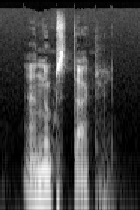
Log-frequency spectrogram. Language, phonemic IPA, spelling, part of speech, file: French, /ɔp.stakl/, obstacle, noun, Fr-obstacle.ogg
- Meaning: obstacle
